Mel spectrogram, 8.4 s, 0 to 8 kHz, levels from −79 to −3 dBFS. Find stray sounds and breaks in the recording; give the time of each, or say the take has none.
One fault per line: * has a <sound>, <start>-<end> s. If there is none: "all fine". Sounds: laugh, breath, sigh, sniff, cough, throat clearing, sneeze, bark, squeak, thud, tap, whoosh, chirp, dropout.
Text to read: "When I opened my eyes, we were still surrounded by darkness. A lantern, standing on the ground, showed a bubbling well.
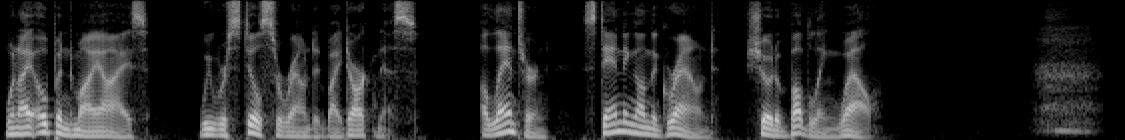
* has a breath, 7.7-8.3 s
